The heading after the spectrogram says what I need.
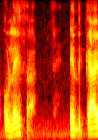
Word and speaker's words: Olathe: Kansas City, right outside of Kansas City, called Olathe, and the guy mispronounced Olathe throughout, and I would have to go, come on now, Olathe, and he would go Olathi, Othello.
